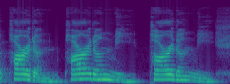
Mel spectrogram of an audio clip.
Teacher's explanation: E presta atenção que esse O quase não aparece da palavra pardon. Você não fala pardon, pardon, é pardon, pardon, ok?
